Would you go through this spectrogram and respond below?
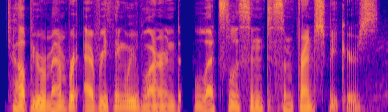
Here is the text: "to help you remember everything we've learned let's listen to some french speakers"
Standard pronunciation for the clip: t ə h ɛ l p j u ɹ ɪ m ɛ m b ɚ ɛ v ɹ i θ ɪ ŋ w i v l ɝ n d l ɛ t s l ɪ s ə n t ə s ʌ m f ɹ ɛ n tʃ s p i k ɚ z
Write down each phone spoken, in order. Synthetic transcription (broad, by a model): t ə h ɛ l p j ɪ ɹ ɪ m ɛ m b ɚ ɛ v ɹ i θ ɪ ŋ w i v l ɝ n d l ɛ t s l ɪ s ə n t ə s ʌ m f ɹ ɛ n tʃ s p i k ɚ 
